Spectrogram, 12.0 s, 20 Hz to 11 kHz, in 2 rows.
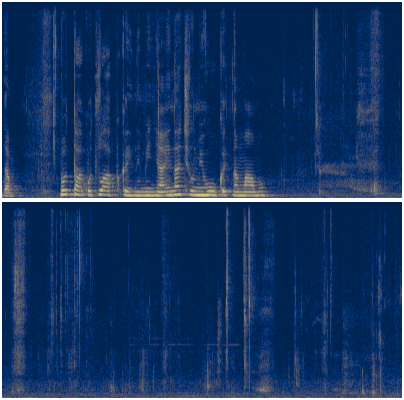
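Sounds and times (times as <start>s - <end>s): wet mouth clicks: 4.2s - 7.4s
chewing noodles: 4.3s - 12.0s.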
